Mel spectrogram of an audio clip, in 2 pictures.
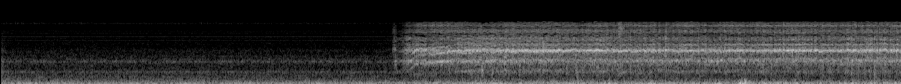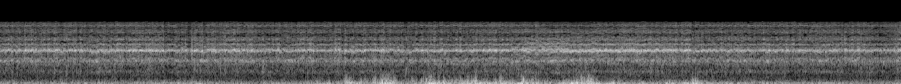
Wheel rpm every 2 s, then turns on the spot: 0, 0, 140, 160, 160, 160, 160, 160, 160.
none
